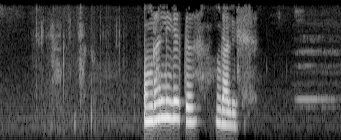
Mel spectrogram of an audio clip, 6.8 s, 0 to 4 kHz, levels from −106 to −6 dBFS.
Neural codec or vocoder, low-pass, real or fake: none; 3.6 kHz; real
